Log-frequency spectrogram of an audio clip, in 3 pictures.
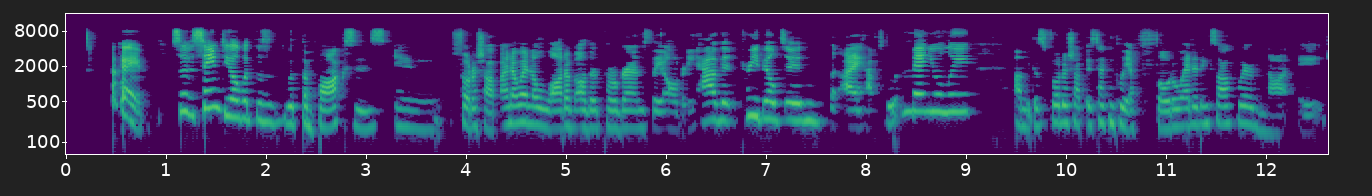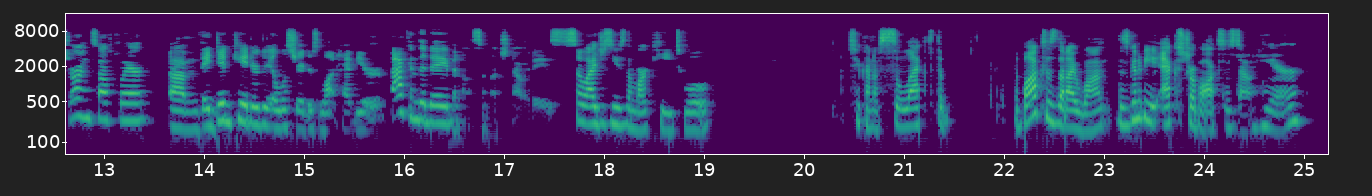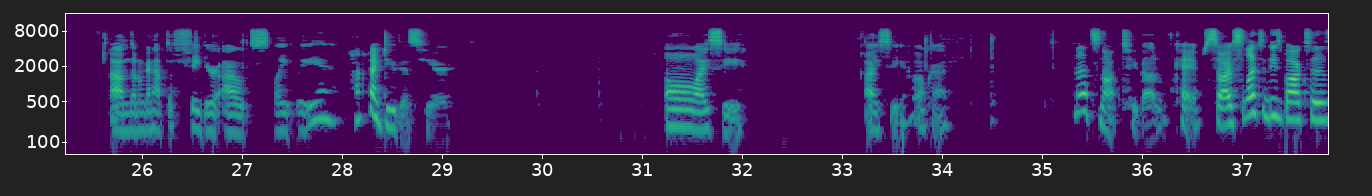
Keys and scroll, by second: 22.9 scroll up 1, 36.3 scroll up 1.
